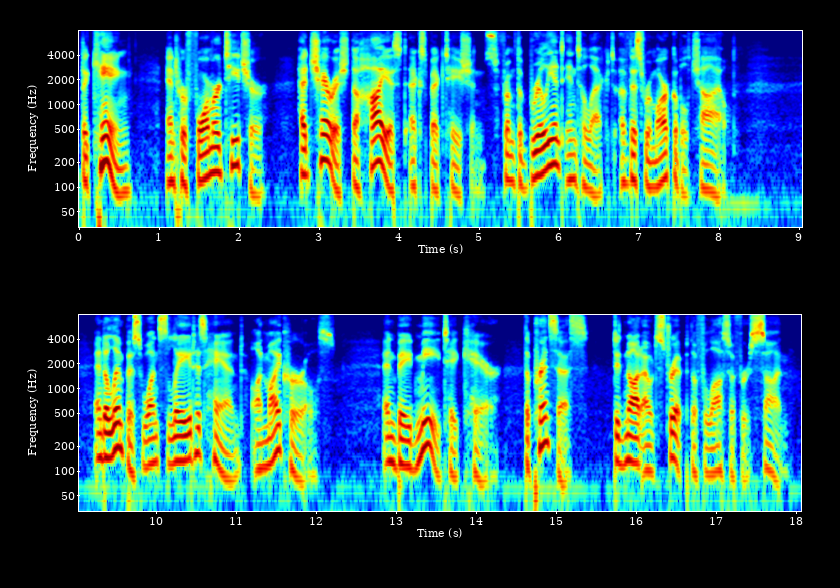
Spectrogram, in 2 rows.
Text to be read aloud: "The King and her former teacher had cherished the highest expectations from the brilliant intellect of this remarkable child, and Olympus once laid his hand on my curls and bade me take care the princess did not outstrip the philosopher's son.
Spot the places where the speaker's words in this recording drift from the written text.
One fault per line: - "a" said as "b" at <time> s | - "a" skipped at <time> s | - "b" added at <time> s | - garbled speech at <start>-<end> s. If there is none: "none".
none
